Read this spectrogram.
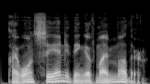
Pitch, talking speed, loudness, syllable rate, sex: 105 Hz, 280 wpm, -15 LUFS, 7.4 syllables/s, male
